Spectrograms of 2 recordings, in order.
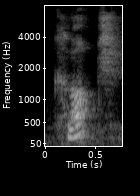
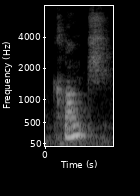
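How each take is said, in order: First: The word is said without an N sound. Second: The word is said with an N sound. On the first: "I want to say cloch" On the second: "or is it got an N in it?"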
